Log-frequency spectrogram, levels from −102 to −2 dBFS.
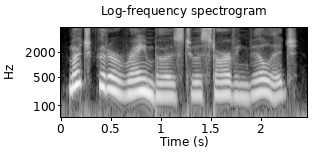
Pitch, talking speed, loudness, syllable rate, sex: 205 Hz, 195 wpm, -17 LUFS, 5.8 syllables/s, female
